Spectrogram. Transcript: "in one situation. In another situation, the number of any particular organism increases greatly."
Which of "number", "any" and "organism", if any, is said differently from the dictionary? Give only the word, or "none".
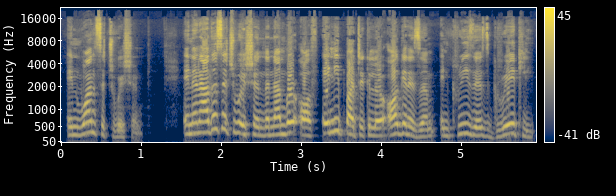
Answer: none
